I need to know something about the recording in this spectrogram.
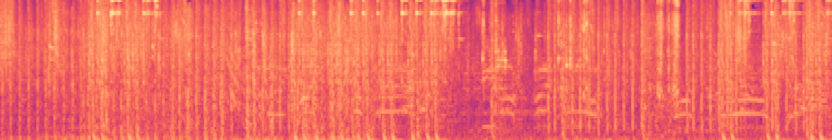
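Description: Rapid gunfire bursts sound close by.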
